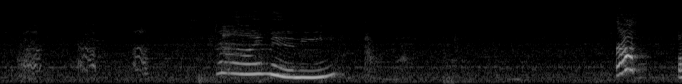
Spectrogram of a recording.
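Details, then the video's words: Blenheim Cavalier King Charles Spaniel puppies, one of a litter of five born at New Year's, playing in an indoor puppy pen; a single drawn-out, wavering whine dips and rises over about a second, with faint short yelps before and after. "Cavalier Puppies Livestream: Playing, Barking"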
